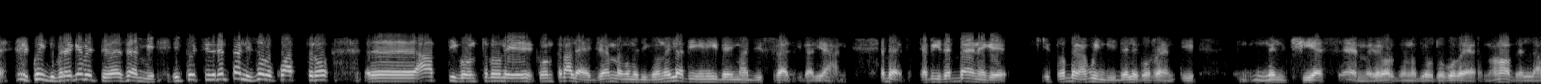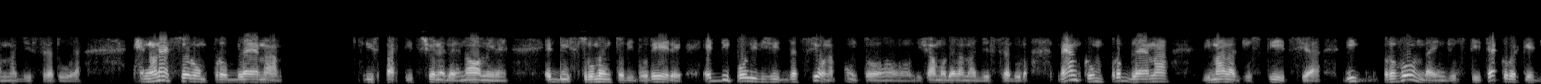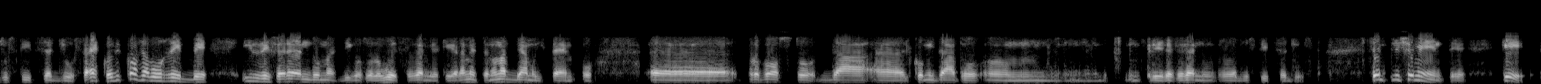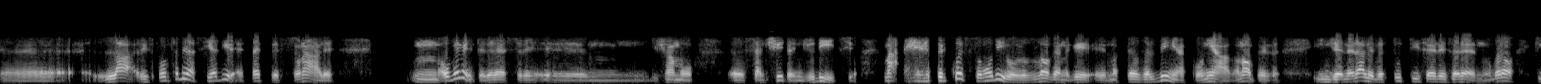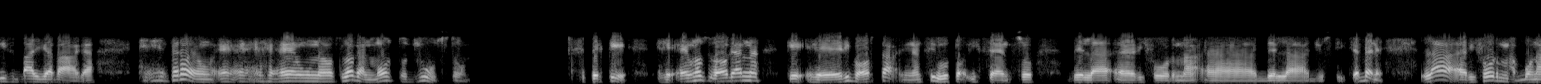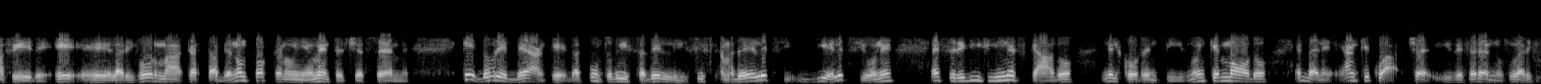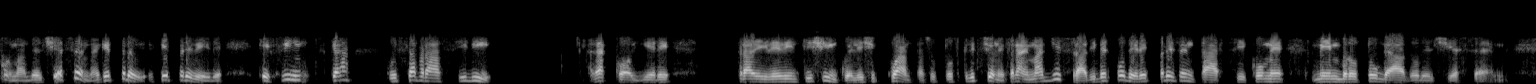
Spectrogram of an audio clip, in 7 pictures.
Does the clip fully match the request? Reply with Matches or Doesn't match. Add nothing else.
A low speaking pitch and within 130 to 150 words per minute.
Doesn't match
